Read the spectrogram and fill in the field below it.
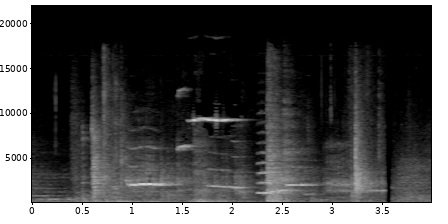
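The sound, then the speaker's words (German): A door opening as a colleague comes in, with a drawn-out creak and squeak, followed by rustling and knocking, and a final thunk as it shuts. No one speaks. “So, die Nebengeräusche hast du gehört. Kollegin kam rein.”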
